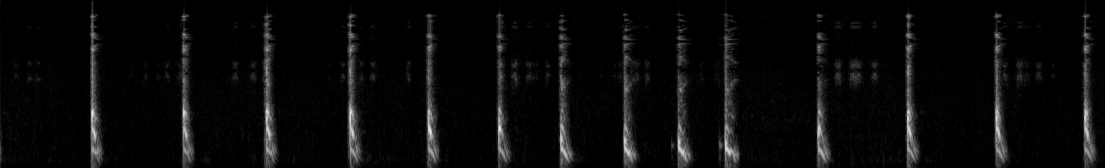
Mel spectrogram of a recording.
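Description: A bird calls with short, sharp notes that drop in pitch, repeated about once a second.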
